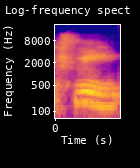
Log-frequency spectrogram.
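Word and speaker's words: כוי: By the way, some people pronounce it kvi. There's different ways of pronouncing and knowing, right? Besides that they don't know what kind of animal it is, they don't even know how to pronounce the word. I'm going to go with koi.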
